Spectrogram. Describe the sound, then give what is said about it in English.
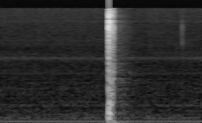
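A single short, dull pop stands in for the weak firing of a yogurt cannon: one brief, soft burst with almost no tail, alone against faint background hiss. “Can you imagine how much of a disappointment I would be when someone's waiting for my yogurt cannon to fire and only thing that comes out is... It sounds like this.”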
